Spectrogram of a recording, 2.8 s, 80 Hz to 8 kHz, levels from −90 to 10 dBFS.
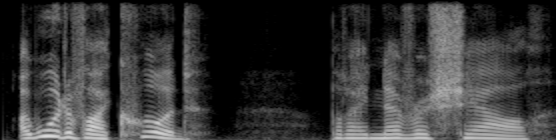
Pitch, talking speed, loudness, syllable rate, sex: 215 Hz, 195 wpm, -17 LUFS, 5.0 syllables/s, female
